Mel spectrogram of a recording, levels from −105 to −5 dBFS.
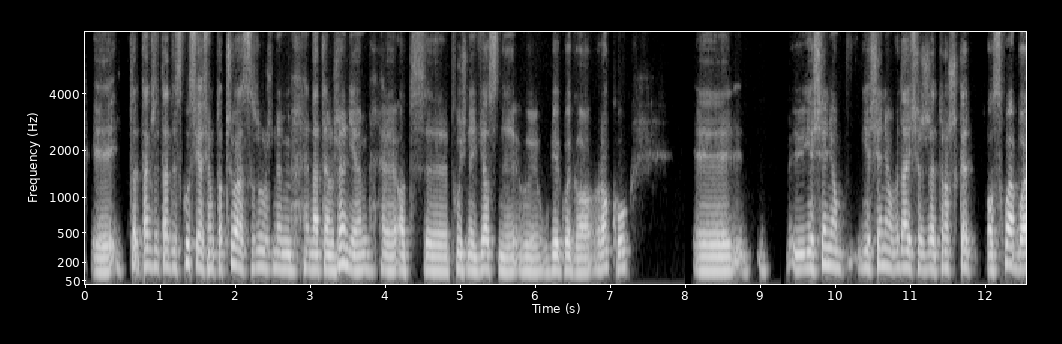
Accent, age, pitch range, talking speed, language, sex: native, 50-69, 120-140 Hz, 100 wpm, Polish, male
